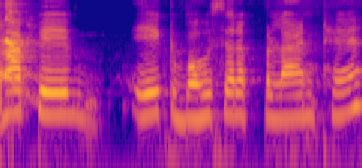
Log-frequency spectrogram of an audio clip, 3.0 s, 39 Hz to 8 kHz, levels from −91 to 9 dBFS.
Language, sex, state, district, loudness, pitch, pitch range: Hindi, female, Bihar, West Champaran, -20 LUFS, 210 Hz, 200-225 Hz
